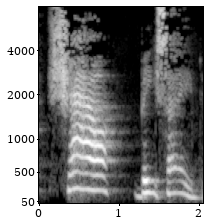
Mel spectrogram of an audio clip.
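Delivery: drawn out, very slow; slow, deliberate promise; slow emphasis. Real, not acted. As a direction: lean on each word slowly. Slow emphatic scripture ending.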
